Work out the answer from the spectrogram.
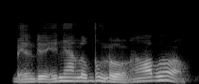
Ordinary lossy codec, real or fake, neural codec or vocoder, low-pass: AAC, 48 kbps; fake; codec, 16 kHz, 0.5 kbps, FreqCodec, larger model; 7.2 kHz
